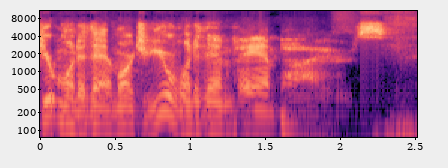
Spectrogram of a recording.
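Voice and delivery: sharp, snapping delivery. Narrating a story, a man with a shotgun looks down the hallway, snapping. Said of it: "then snaps like".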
